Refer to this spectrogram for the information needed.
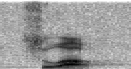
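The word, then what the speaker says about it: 蘇澳: 苏澳。苏澳人讲苏澳不像我们讲苏澳，那个澳不发音，他们是 so so 手，哎，很像按呢。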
